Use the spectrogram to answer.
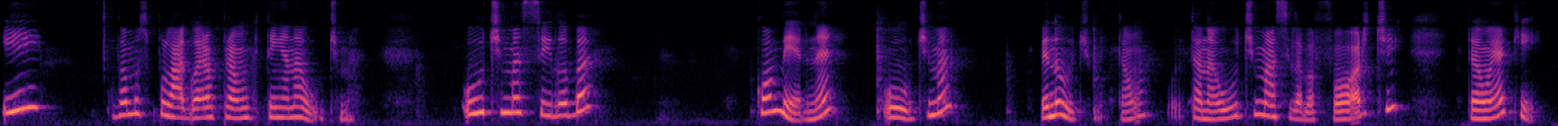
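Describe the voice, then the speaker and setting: A Brazilian woman teacher giving a recorded lesson, patient, drawing out key words slowly. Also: on the high side, animated, darkish tone. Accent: Brazilian Portuguese.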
